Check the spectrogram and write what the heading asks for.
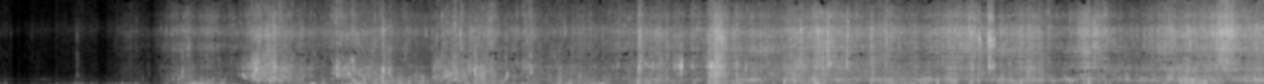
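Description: Near silence, then from about two seconds in, continuous splashing and sloshing of shallow river water from a hooked trout thrashing at the surface and the angler wading as he plays it.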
